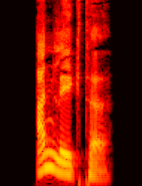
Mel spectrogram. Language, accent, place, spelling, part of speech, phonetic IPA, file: German, Germany, Berlin, anlegte, verb, [ˈanˌleːktə], De-anlegte.ogg
- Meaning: inflection of anlegen: 1. first/third-person singular dependent preterite 2. first/third-person singular dependent subjunctive II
